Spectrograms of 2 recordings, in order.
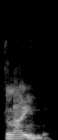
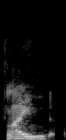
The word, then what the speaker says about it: climb: is correct you're right this word should be pronounced with an ending of m and not a b if i just read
